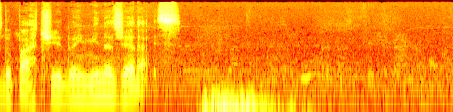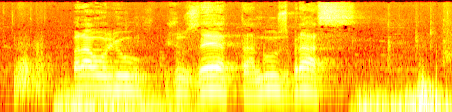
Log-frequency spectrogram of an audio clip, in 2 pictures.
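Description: A man speaks loudly through a microphone in a large echoing hall.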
